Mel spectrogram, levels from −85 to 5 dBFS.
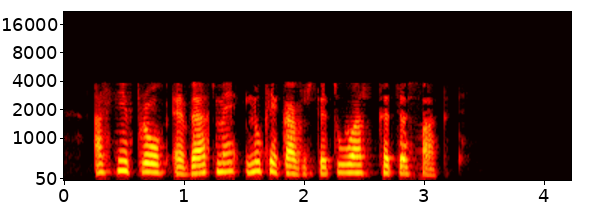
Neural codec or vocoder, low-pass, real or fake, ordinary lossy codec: codec, 16 kHz, 2 kbps, FunCodec, trained on Chinese and English, 25 frames a second; 7.2 kHz; fake; AAC, 16 kbps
